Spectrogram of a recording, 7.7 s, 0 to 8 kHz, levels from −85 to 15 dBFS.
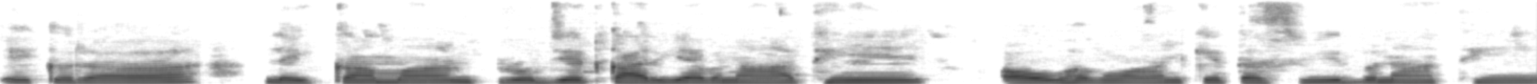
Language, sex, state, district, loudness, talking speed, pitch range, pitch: Chhattisgarhi, female, Chhattisgarh, Jashpur, -16 LUFS, 85 wpm, 210-220 Hz, 215 Hz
